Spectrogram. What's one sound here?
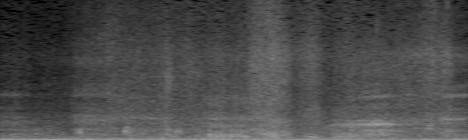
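A man speaks quietly and urgently close by.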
